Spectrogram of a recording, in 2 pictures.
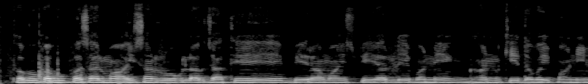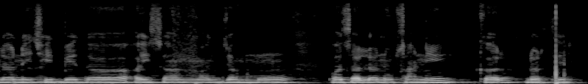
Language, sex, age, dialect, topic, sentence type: Chhattisgarhi, male, 18-24, Western/Budati/Khatahi, agriculture, statement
